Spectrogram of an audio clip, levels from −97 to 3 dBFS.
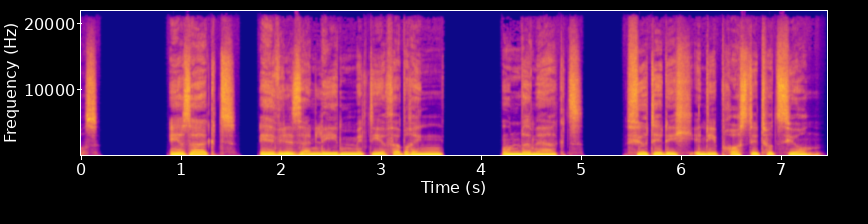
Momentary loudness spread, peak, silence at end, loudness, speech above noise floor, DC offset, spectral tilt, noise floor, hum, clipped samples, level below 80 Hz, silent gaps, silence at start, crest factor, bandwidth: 7 LU; 0 dBFS; 0.1 s; -9 LUFS; over 82 dB; 1%; -5.5 dB/octave; under -90 dBFS; none; under 0.1%; -40 dBFS; 0.21-0.84 s, 1.61-1.76 s, 3.65-4.19 s, 5.05-5.40 s; 0 s; 10 dB; over 20 kHz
